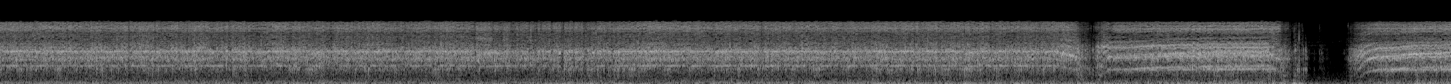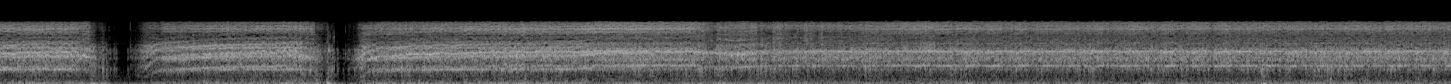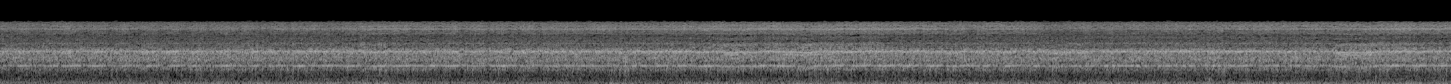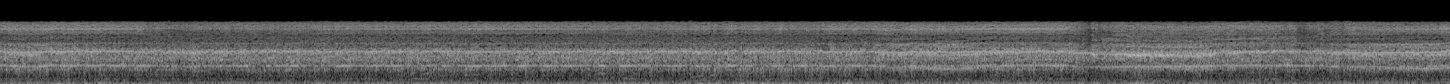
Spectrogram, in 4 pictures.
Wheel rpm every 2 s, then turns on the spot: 230, 230, 230, 230, 230, 180, 140, 150, 140, 160, 220, 230, 230, 230, 240, 240, 230, 230, 230, 230, 230, 230, 230, 230, 230, 230, 220, 220, 220.
12-14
